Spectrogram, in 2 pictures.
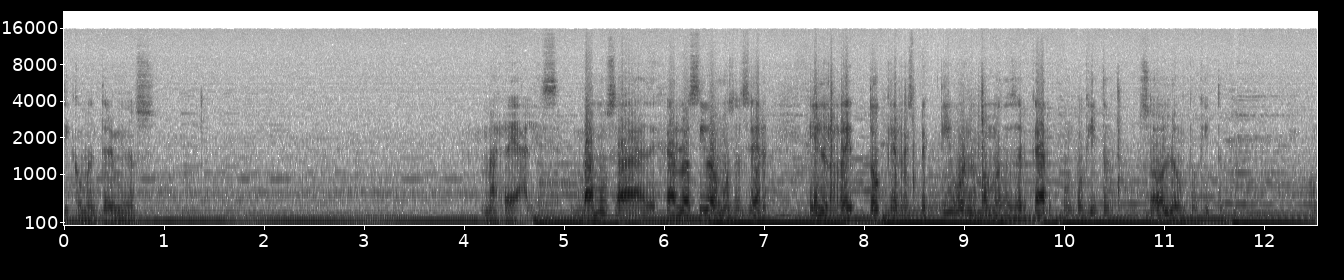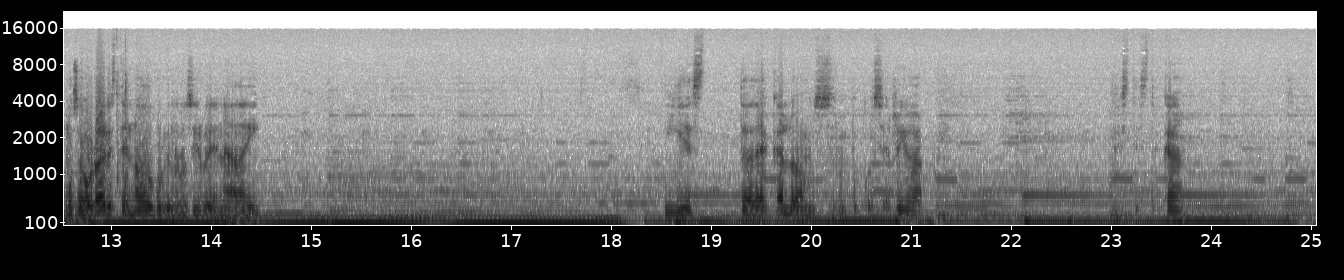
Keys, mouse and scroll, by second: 0.6-1.7 drag, 3.1 click, 6.5 click, 7.6-8.3 ctrl+scroll up 2, 9.3-9.8 ctrl+scroll down 1, 11.7 click, 12.8 Delete, 17.9-20.2 drag, 20.6-23.3 drag, 23.5-25.0 drag.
